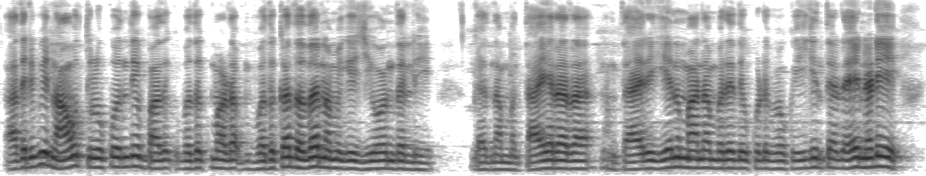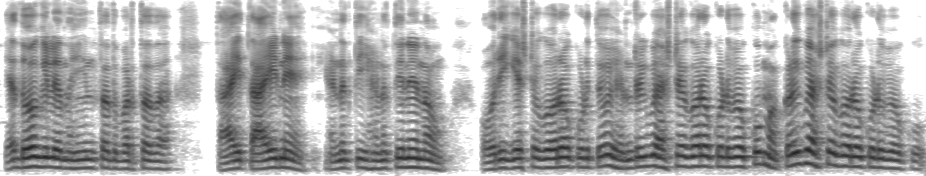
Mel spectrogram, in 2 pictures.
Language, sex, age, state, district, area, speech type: Kannada, male, 45-60, Karnataka, Gulbarga, urban, spontaneous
